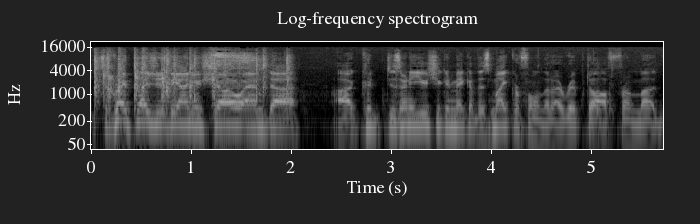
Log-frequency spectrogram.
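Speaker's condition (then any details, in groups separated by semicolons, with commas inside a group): No condition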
